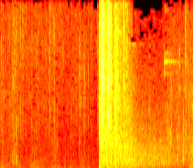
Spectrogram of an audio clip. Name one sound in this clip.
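A rifle fires a loud, sharp shot close by.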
